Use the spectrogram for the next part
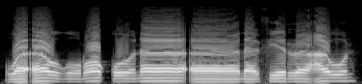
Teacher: Panjangnya 4 harokat atau 5 harokat, tidak boleh dikurangi. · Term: mad jaiz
